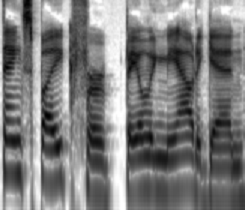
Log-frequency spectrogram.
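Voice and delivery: ordinary talk

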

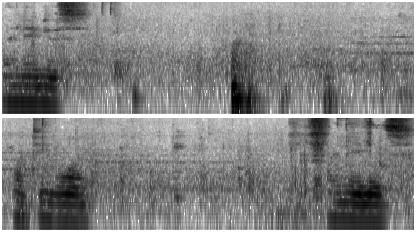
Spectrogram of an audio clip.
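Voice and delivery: hushed character whisper. Narrating the scene beside Ren, the speaker voices Gale whispering under his breath. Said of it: "whisper underneath his breath".

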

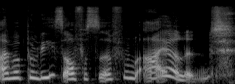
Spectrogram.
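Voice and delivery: put-on German accent. Retelling a line from a TV ad: imitating a German accent. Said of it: "she has a German accent when she goes".

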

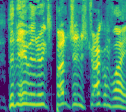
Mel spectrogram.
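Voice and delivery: high, hyped-up, overexcited fan voice. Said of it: "and everyone's gone".

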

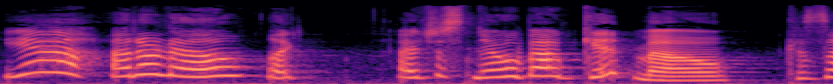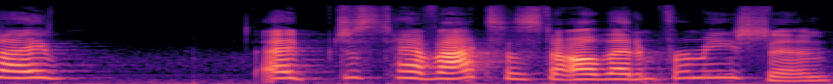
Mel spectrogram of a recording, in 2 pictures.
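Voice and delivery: casual shrugging voice.

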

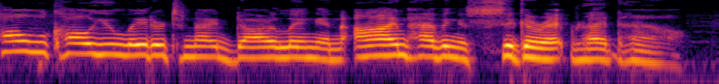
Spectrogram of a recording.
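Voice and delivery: fully put-on, laid-on mid-Atlantic transatlantic accent. Performing the closing line of a podcast episode, transatlantic accent. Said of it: "a transatlantic accent".

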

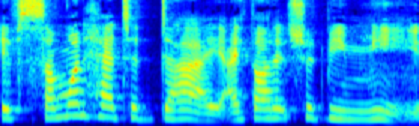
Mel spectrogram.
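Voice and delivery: ordinary talk, nothing marked

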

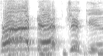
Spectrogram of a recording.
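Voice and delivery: screeching yell, very high and very loud. Retelling a Family Feud episode, imitating a man screaming. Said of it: "he just kept screaming".

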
